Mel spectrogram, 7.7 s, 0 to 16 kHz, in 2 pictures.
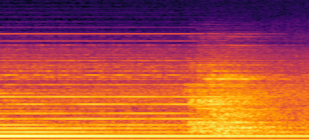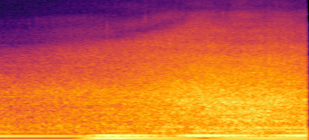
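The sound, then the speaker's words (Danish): A car approaches and drives past on a road in the middle of the night, its engine and tire noise swelling into a broad rushing roar that stays loud toward the end, with a low engine hum underneath. “Fra klokken 1 kører der cirka 2-3 biler forbi i timen.”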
